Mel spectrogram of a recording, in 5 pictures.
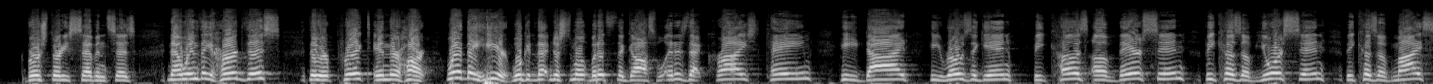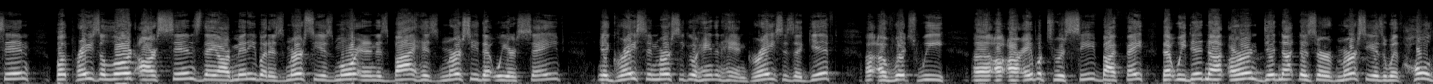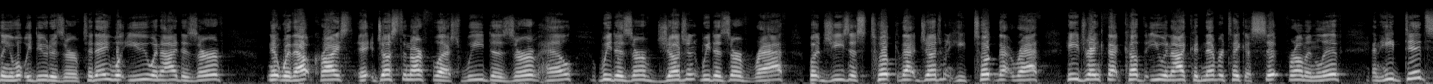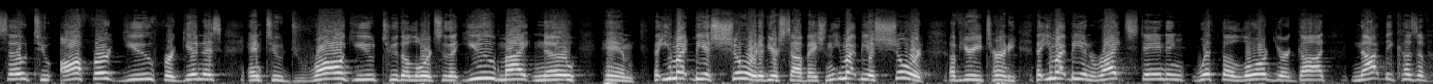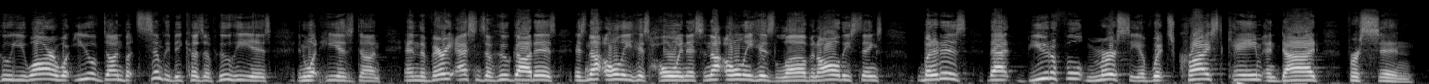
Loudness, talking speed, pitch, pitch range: -16 LUFS, 225 wpm, 215 Hz, 195-235 Hz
